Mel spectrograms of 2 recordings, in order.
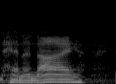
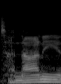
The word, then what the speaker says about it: Hanani: That's how it's pronounced. It's not Hanani. It's Hanani in the Hebrew.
